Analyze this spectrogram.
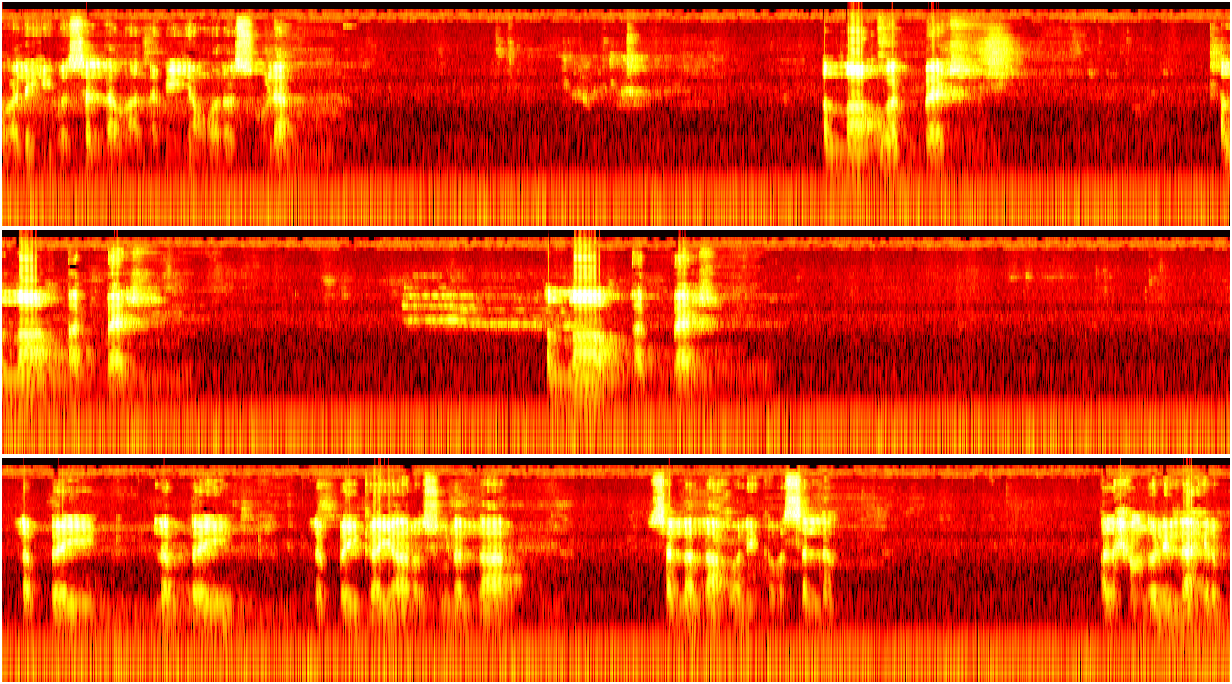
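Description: A middle-aged man speaks slowly and deliberately into a microphone, with long pauses.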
